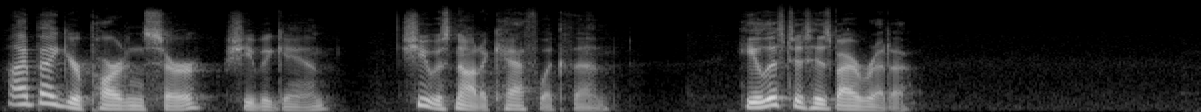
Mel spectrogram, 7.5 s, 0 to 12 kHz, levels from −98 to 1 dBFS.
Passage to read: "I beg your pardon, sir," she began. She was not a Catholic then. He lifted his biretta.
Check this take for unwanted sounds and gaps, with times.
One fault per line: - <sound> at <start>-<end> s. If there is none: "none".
none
